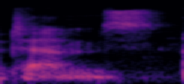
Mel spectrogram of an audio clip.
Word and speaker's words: Thames: Also, just in case it happens, I always want to read it as the Thames. – Okay. – And I know some people call it that, but apparently in England it's the Thames. – Uh-huh. – So I'm trying to say it correctly.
